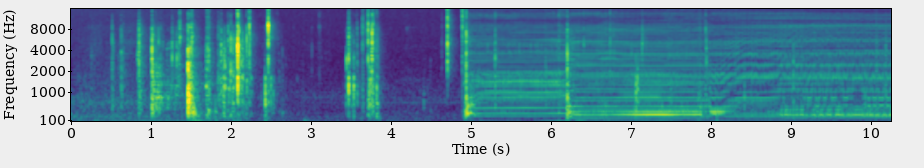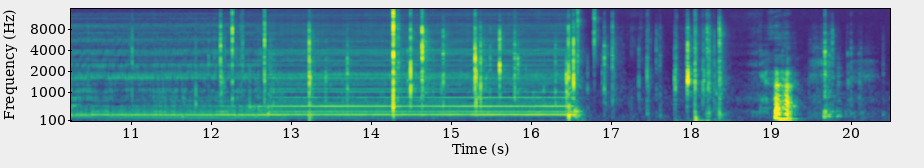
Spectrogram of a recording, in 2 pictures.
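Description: Small USB-powered EURUS electric vacuum pump, seated on a filament storage bag's valve without an adapter, running for about twelve seconds as it sucks the air out of the bag; its hum shifts in pitch a few times, then it stops. Clicks and handling noise come before the pump starts and after it stops.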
